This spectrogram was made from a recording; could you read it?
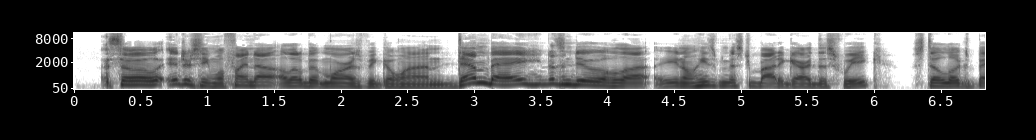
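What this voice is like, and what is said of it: Usual voice. Nothing is said of it.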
